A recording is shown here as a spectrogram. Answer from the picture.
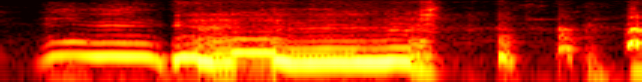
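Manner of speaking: loud sobbing laugh; laugh-cry. Retold or imitated. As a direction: break down laughing and crying at once. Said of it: "I'd be like".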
